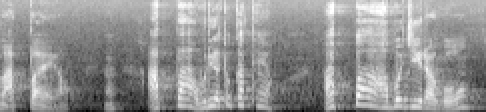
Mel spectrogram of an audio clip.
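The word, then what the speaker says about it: אבא: 아라마 발음 아빠예요.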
